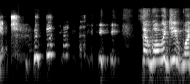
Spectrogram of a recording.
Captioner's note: both laugh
